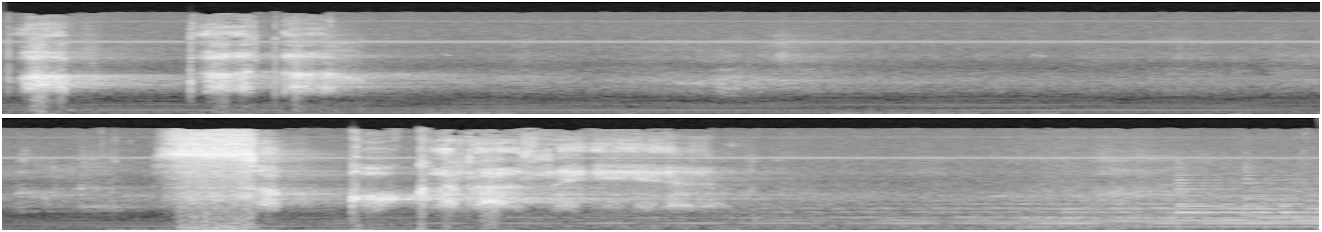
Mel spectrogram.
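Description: A person's breathy gasps or exhalations close to a microphone: two short ones at the start and about a second in, then a louder cluster about seven and a half seconds in. Soft music fades in near the end.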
